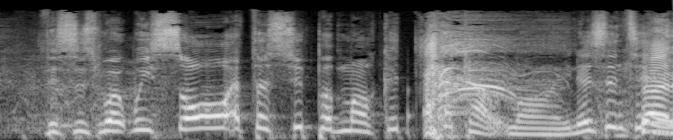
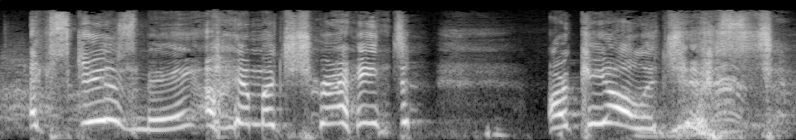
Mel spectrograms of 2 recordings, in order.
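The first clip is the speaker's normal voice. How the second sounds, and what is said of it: Put-on accent. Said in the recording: “I had this accent approved by Minnie Driver in the back.”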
